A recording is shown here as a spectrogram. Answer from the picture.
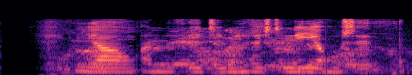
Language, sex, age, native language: Icelandic, female, 14, Icelandic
